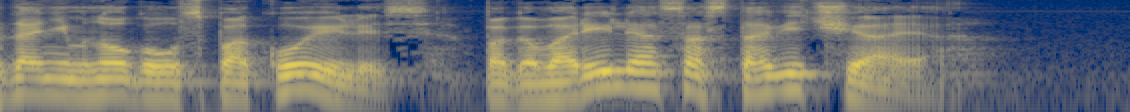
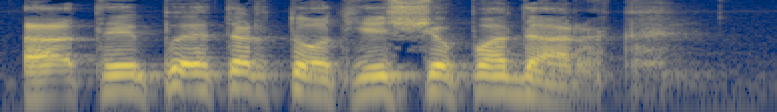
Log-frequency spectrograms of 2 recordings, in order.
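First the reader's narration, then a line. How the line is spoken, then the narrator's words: Remarked. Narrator (Russian): заметил Ферлин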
